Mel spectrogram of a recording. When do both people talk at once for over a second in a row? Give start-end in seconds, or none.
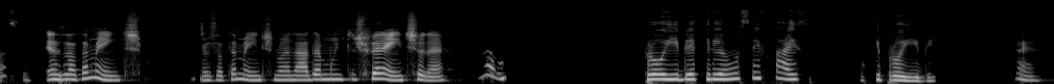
none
